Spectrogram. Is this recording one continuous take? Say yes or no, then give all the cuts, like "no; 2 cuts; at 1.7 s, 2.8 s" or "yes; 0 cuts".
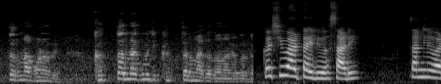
no; 1 cut; at 2.5 s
